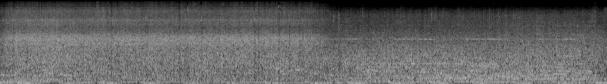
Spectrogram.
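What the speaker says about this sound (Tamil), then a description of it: "திண்டுக்கல் மாவட்டத்தில் கடந்த சில நாட்களாக வெயில் வாட்டி வதைத்த நிலையில் திடீரென பெய்த மழையால் குளிர்ச்சியான சூழல்" Sudden rain falling in Dindigul district after days of hot weather, a dense steady wash of hiss that stays loud throughout, with a spoken voice running over it.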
